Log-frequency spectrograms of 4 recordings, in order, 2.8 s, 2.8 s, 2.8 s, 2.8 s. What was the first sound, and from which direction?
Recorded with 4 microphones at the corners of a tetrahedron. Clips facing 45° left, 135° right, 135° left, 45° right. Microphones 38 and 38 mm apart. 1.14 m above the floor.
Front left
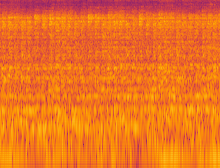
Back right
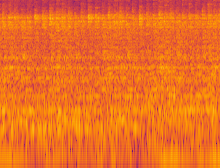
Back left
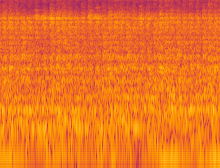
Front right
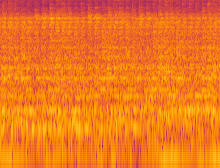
An engine running, 30° right.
